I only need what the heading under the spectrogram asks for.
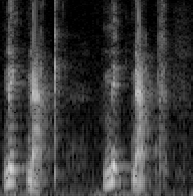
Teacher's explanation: The CK in the middle becomes reduced. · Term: glottal stop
